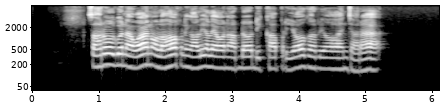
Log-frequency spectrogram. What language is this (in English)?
Sundanese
